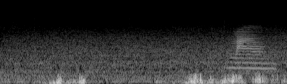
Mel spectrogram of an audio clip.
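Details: Pet cat meowing while its owner works out: a short, bright meow with stacked harmonics near the end, preceded by dull low thumps from exercise and the owner's quiet talk.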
